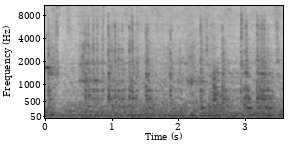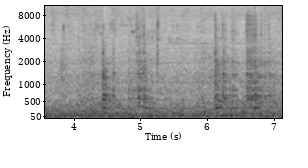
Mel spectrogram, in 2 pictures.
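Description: Spatula and spoon stirring thick risotto in a stainless steel saucepan, scraping and clicking against the pan in an uneven rhythm, over a steady low rumble.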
